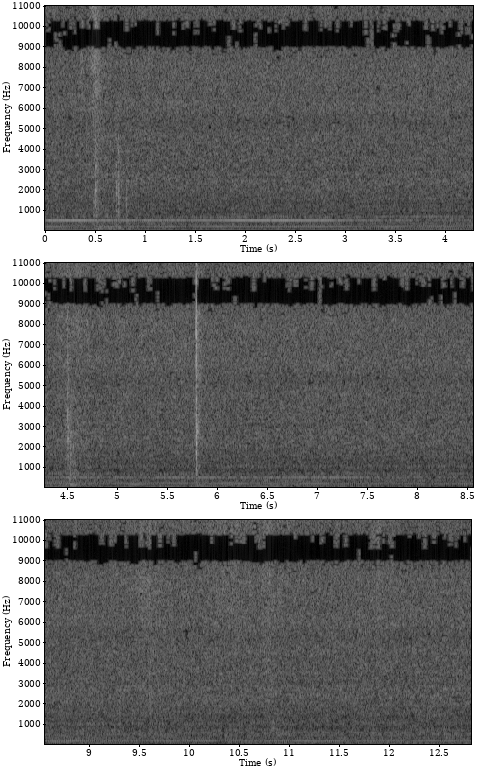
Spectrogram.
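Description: Steady low hum and hiss of room tone, with two faint clicks a little over a second apart near the middle.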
